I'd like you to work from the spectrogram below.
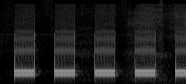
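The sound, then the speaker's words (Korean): A telephone disconnect tone after a call ends: steady, evenly spaced beeps, about two per second, five in a row, clear, with no voices. “그렇게 별일 없이 전화를 끊고 다시 친구들과 술을 마시고 있는데 그때였습니다.”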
